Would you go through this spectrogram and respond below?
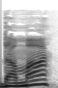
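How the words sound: The unstressed first vowel sounds like A. This is the standard or southern form. "как в литературном языке или в южно-русских говорах там «дома» и «давай». Мы произносим один и тот же гласный"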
